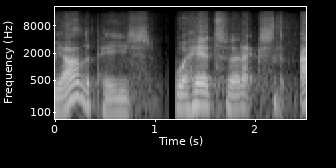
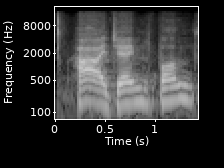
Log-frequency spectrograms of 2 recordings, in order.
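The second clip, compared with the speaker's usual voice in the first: Yorkshire accent, a touch higher in pitch; 5 semitones higher than usual. Friends debating who would make a good Bond, in a James Bond attempt, still Yorkshire. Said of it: "still Yorkshire".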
